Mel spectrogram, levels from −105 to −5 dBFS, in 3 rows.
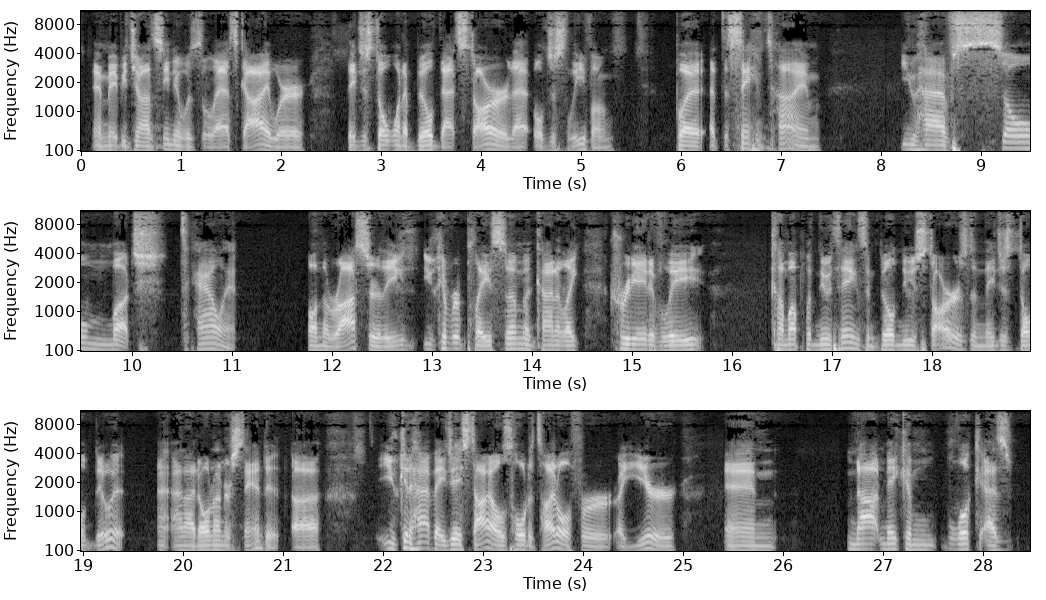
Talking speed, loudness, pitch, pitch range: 175 wpm, -17 LUFS, 110 Hz, 105-120 Hz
